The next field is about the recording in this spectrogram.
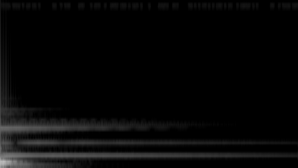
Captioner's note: half bell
